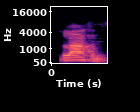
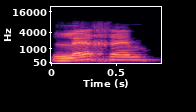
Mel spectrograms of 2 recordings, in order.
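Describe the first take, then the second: First: "lachem" with an ah first vowel, LAH-chem; changed pausal vowel. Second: "Lechem" with an eh first vowel, LEH-chem; unchanged vowel. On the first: Teacher showing the sentence-end form, "lachem" with ah. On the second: Teacher showing the normal word form, "Lechem" with eh. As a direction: say "Lechem" with a short e. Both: Shown as a demonstration. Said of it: "Sometimes the vowels change".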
